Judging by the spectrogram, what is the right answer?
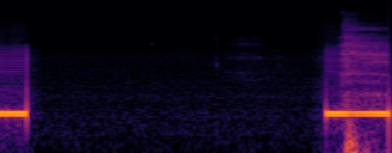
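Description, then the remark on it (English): Two electronic telephone keypad beeps from buttons being pressed, a short one at the start and another after about three seconds of silence, the second joined by a soft thump. No one speaks. “Milkman can only communicate in touch tones.”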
